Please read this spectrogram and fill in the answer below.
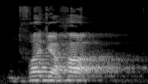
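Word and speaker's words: ध्वजः: Flag, ধ্বজঃ, ধ্বজঃ, ধয় বয় জ বিসর্গ, ধ্বজঃ, ধ্বজঃ, flag.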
